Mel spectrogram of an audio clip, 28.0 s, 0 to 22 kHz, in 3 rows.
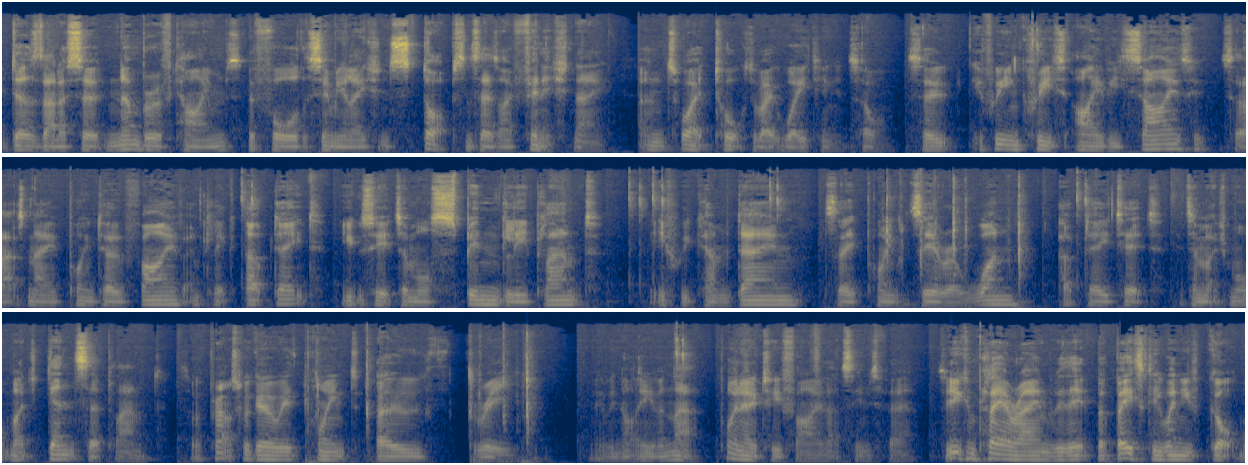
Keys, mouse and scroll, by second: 7.7 click, 11.1 click, 14.0 click, 16.0 KP_Decimal, 16.2 KP_0, 16.5 KP_1, 16.9 KP_Enter, 17.4 click, 19.9 click, 20.9 KP_Decimal, 21.4 KP_0, 22.2 KP_3, 22.5 KP_Enter, 22.9 click, 23.7 click, 25.5-27.1 scroll down 1.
